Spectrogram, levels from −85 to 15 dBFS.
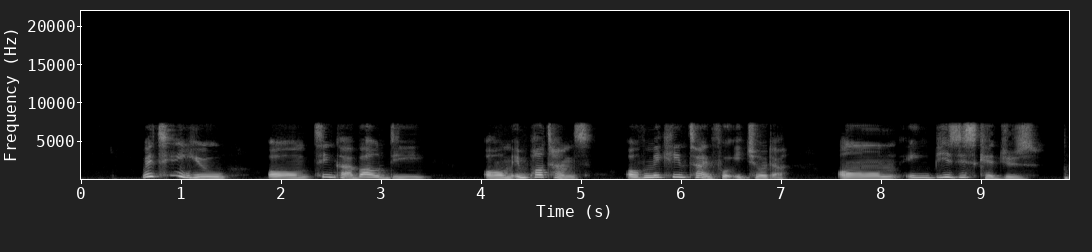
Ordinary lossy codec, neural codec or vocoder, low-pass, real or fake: none; codec, 16 kHz, 0.8 kbps, ZipCodec; 7.2 kHz; fake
